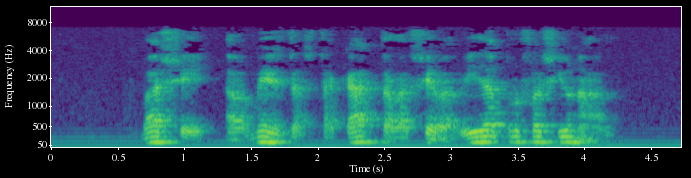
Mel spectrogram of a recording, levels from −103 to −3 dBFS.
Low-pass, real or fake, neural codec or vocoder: 7.2 kHz; real; none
